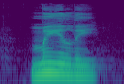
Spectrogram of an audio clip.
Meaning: 1. cute 2. nice 3. kind, likable
- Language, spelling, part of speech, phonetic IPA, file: Ukrainian, милий, adjective, [ˈmɪɫei̯], Uk-милий.ogg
